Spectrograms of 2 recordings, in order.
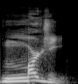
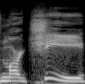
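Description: First: The middle consonant is a 'j' sound. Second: The middle consonant is a 'ch' sound. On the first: This is how the name is reportedly said. "the internet's telling us more like Margie" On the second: This is how the name looks when read. "Which I would pronounce as Marchi"

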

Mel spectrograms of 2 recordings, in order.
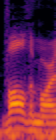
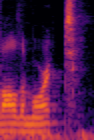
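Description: First: The final T is silent. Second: The final T is sounded.

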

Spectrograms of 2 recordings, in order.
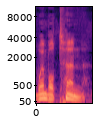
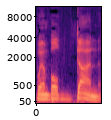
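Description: First: The word is said with a t sound. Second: The word is said with a d sound. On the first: The speaker calls it wrong. "So many people pronounce it Wimbledon a T at the end" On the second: The speaker calls it right. "and it's Wimbledon"

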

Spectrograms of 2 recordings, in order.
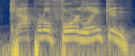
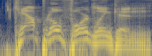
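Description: First: It is said in an ordinary speaking voice. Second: It is said in a put-on deep voice.

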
